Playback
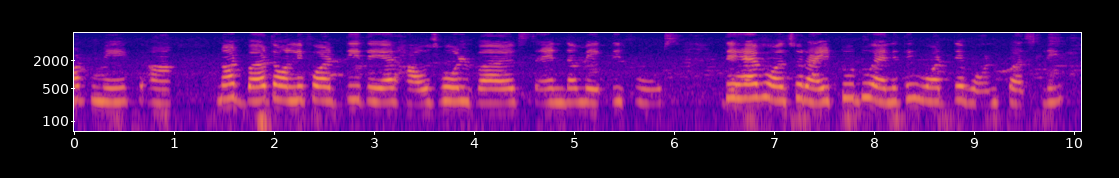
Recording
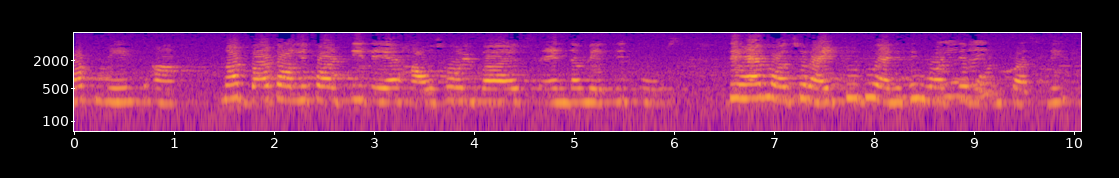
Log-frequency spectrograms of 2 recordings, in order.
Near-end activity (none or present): present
